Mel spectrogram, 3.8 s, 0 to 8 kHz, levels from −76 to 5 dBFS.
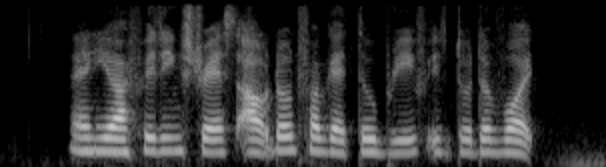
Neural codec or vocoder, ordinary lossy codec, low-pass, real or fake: codec, 16 kHz, 0.5 kbps, X-Codec, WavLM features, trained on Multilingual LibriSpeech; none; 7.2 kHz; fake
